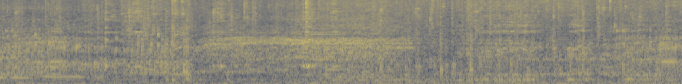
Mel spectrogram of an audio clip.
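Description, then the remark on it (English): Horses whinny and snort amid a busy clatter of hooves, with rattling, shuffling movement throughout; the sound is dense, with no one speaking. “What's the matter with these animals?”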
